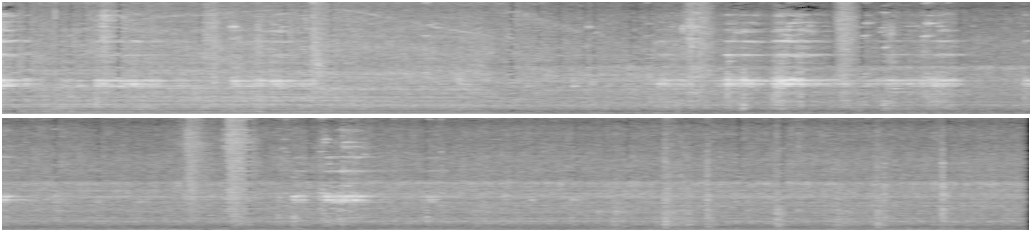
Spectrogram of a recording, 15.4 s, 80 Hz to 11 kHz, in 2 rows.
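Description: Diesel engine of a Log Champ LC550 grapple yarder running under load as it winds a log up the slope on its cable, heaviest for the first three seconds or so and then easing off. Short high-pitched squeals come and go over the engine.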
